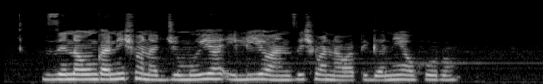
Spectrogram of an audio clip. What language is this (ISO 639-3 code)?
swa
